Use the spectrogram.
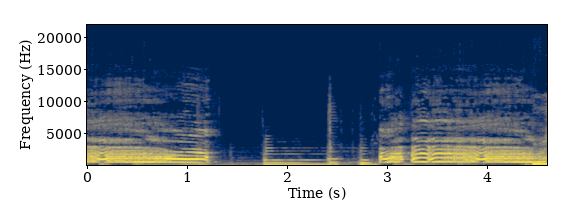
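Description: A rooster crows loudly and close by in bursts with brief breaks, set against a steady sustained tonal backdrop that fills the pauses.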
